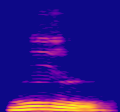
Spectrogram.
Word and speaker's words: near: but for this case you have to say near near okay near just me with e near with the letter i in spanish um the other one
